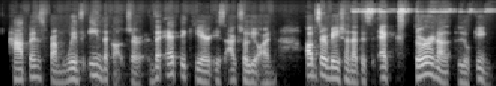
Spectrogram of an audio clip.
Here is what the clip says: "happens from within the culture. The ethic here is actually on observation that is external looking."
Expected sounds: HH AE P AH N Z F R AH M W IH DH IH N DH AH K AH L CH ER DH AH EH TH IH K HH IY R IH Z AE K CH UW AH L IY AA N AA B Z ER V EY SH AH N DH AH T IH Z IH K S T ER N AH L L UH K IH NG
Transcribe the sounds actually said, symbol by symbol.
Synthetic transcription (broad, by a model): HH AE P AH N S F R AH M W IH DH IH N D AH K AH L CH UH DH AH EH T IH K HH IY R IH S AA K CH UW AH L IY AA N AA B S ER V EY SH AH N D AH T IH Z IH K S T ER N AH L L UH K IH NG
